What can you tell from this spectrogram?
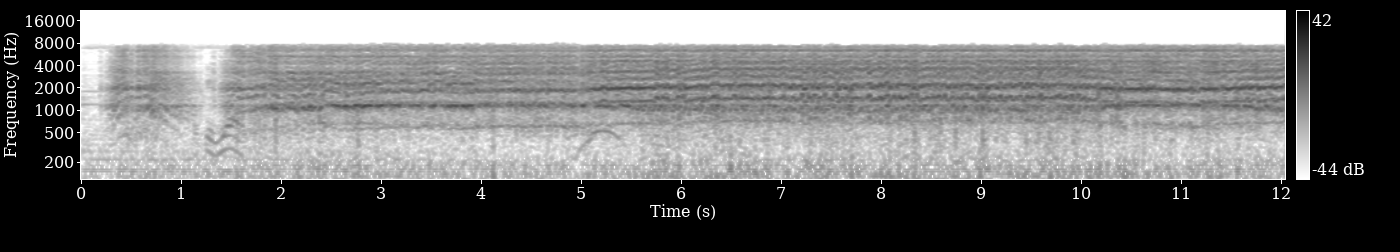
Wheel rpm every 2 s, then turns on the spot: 50, 160, 160, 160, 160, 160.
none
